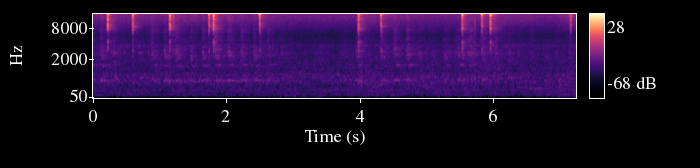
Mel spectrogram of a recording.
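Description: Computer mouse buttons clicking, about a dozen short, sharp clicks at irregular intervals, over a faint steady hum.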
